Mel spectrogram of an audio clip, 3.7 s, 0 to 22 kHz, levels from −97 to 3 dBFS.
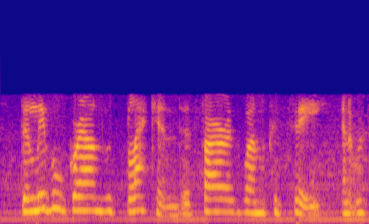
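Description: At 1.86 to 1.90 s, and again at 2.96 to 3.00 s, the speech shows short concealed packet loss. About 20 ms of audio failed to arrive each time, and the receiver patched the gap by extending the preceding sound before crossfading back. Each event is a brief smear or wobble. On a spectrogram, the speech is already empty above 4 kHz from the narrowband call path.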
